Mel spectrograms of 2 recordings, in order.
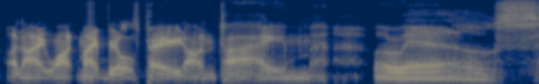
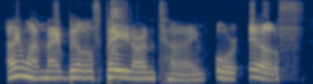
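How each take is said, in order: First: It is said in a monster-like villain voice. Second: It is said in a different character voice. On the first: "sounding like some monster" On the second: "Savannah's voice is a little more like more like this"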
